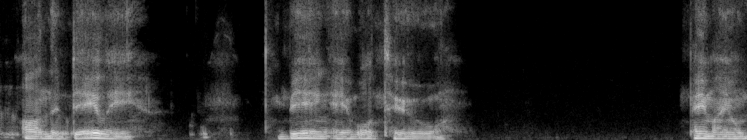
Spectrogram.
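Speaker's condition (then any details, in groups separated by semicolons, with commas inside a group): ALS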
